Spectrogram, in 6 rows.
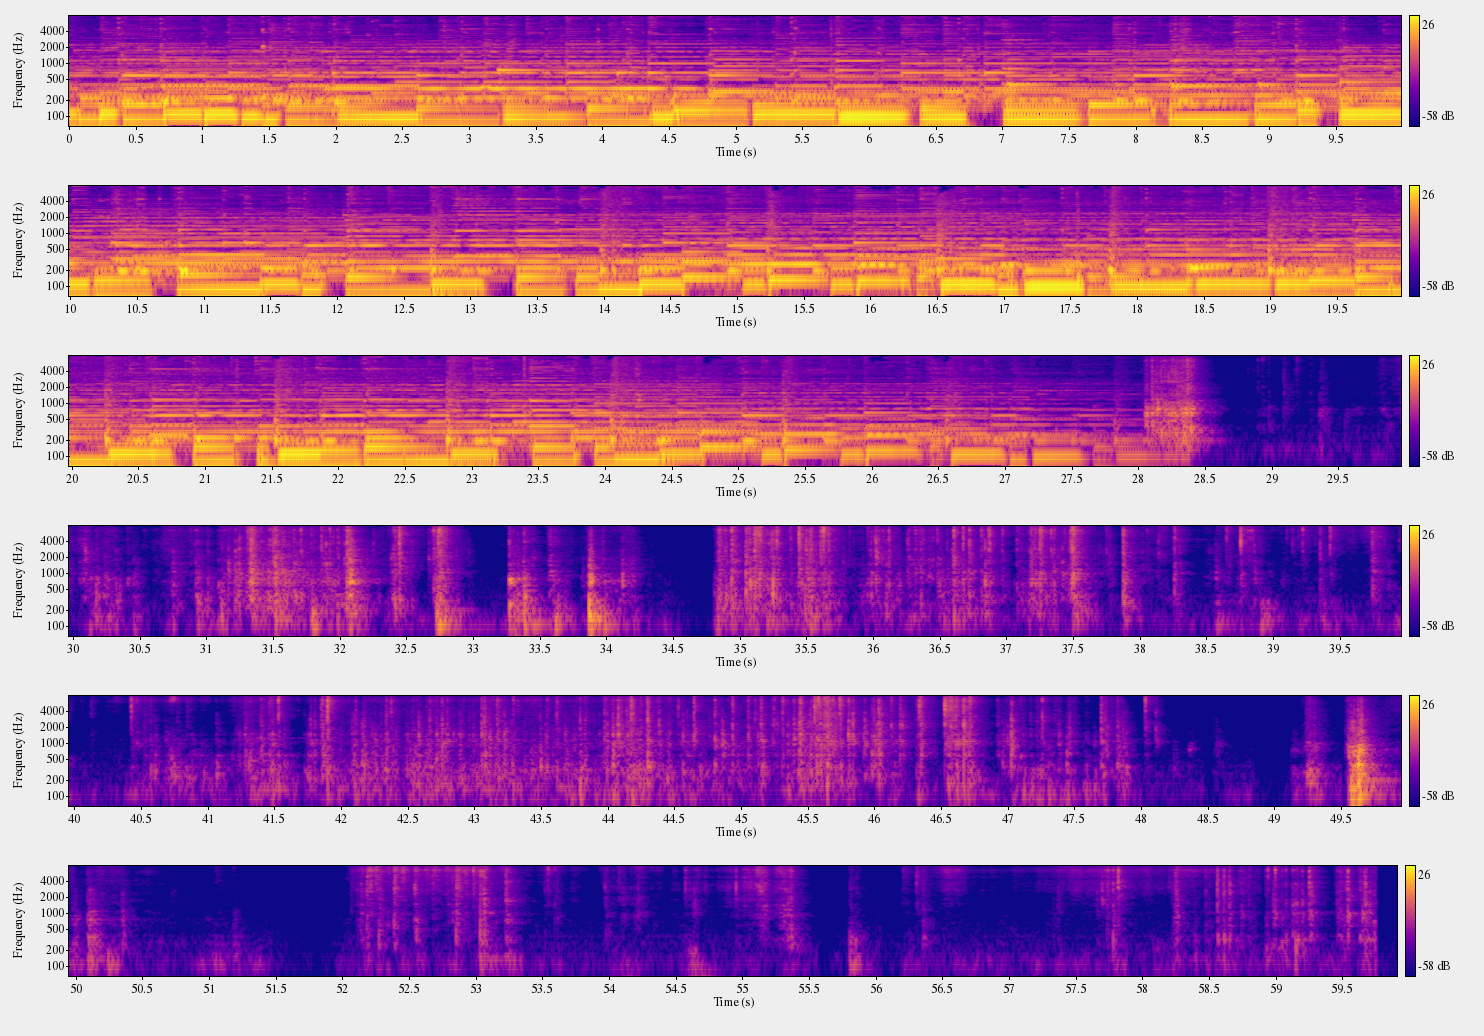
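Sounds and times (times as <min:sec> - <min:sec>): plastic bag crinkling: 0:28.0 - 0:33.0, 0:34.0 - 0:48.4, 0:57.4 - 0:59.9.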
